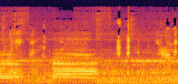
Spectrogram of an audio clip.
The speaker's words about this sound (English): And we got a train coming. Sorry.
